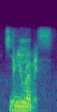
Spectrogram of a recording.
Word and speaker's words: Semiramis: it a verse of Semiramis yes how do you is that how you pronounce that sis in me same yeah yeah Semiramis seamlessness that's the pronunciation in French all right where Wow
